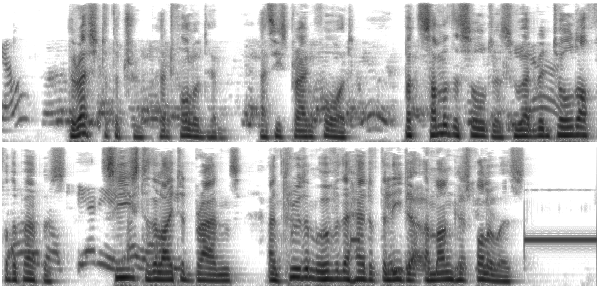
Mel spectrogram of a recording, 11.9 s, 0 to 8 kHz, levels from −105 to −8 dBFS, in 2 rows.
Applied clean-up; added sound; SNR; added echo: classical method log-MMSE.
